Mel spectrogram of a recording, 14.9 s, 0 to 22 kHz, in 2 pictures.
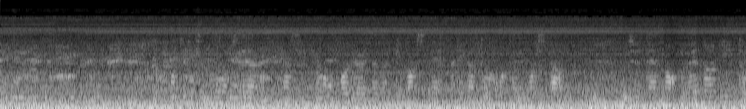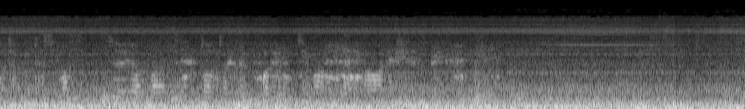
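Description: Interior running noise of a JR 651-series limited express electric train pulling into a station platform: a steady low hum with wheel and rolling noise. Indistinct voices can be heard over it.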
